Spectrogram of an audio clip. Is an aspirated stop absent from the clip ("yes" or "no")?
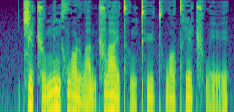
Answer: no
